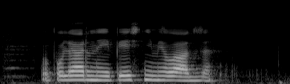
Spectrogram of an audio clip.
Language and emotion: Russian, neutral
